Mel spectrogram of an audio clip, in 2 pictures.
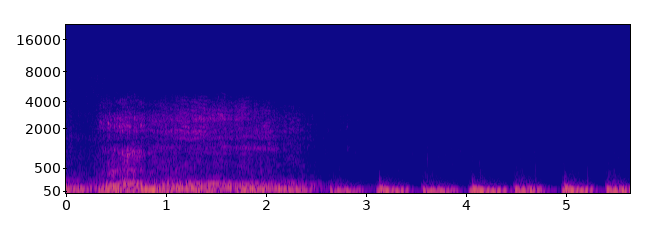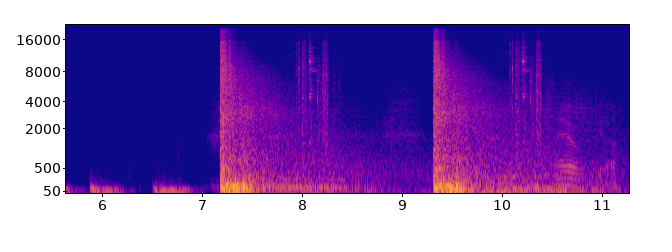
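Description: Rifle shots in theHunter: Primal hunting game: two loud, sharp blasts close together near the end, following a low rhythmic thumping heartbeat-like pulse, with brief talking early on.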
